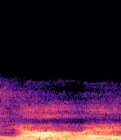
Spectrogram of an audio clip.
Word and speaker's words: Yahweh: I'm waiting for an English translation that will be bold enough to do like they did in the old days, not make it Jehovah. That was a decent rendering, but it's Yahweh, as best we know, the way to pronounce God's name.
